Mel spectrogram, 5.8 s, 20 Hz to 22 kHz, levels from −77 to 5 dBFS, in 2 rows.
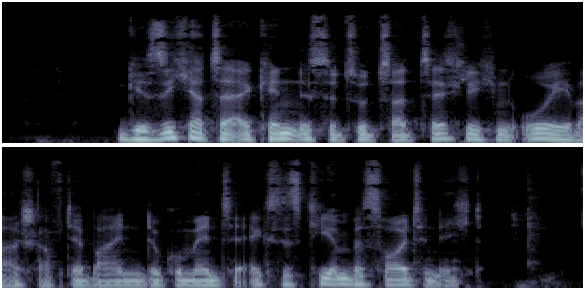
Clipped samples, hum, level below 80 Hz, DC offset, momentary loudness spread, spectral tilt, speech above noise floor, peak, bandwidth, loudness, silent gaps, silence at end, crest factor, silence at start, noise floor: under 0.1%; none; -46 dBFS; under 0.1%; 8 LU; -5.5 dB/octave; 35 dB; -8 dBFS; 16.5 kHz; -27 LUFS; none; 0.25 s; 18 dB; 0.55 s; -61 dBFS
